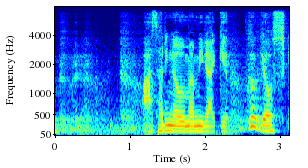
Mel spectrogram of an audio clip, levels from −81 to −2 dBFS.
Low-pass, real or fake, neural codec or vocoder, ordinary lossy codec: 7.2 kHz; fake; codec, 16 kHz, 0.5 kbps, X-Codec, WavLM features, trained on Multilingual LibriSpeech; AAC, 48 kbps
